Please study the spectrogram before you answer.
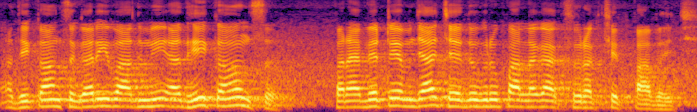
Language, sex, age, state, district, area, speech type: Maithili, male, 60+, Bihar, Begusarai, urban, spontaneous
